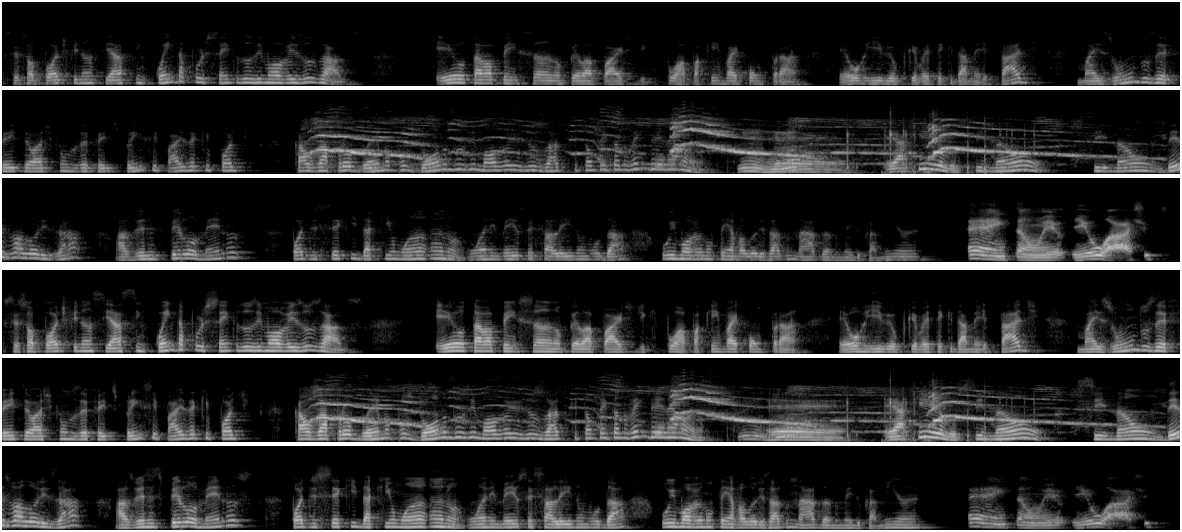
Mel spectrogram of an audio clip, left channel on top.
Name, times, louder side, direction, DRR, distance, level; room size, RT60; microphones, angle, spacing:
voice 1, 0.0-3.5 4.3-8.0 8.4-10.3 10.8-14.2 14.7-18.8 19.4-20.3 20.6-22.3 22.6-24.4 24.7-26.0 26.5-32.7, right 5 dB, 85° right, 0.5 m, -27 dB
Dog, 14.8-17.2 17.4-23.4, equal, ahead, 0.5 m, -29 dB
voice 2, 19.1-19.8 33.2-35.2, left 6 dB, 60° left, 0.4 m, -26 dB
8.1 x 7.7 x 4.3 m
head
